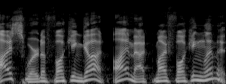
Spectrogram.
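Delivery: cheerful text-to-speech voice. Showing how the narration in TikTok videos sounds, happy TikTok voice. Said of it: "happy TikTok voice saying something like".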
